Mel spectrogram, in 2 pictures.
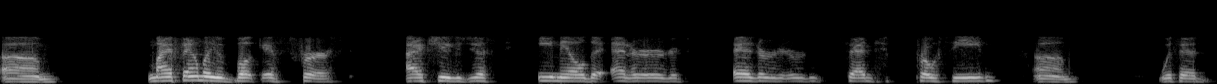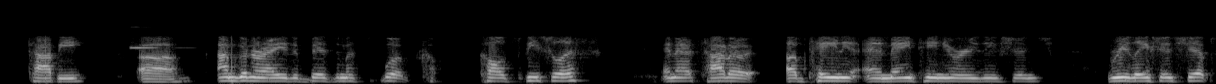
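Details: Real 45-year-old man with rare (under one in a million) primary progressive apraxia of speech; knows the words but they don't come out clearly; speech declining since a previous interview months earlier; apraxia of speech.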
